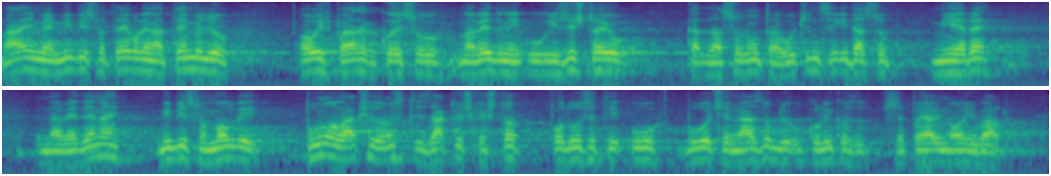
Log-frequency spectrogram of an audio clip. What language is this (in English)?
Croatian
